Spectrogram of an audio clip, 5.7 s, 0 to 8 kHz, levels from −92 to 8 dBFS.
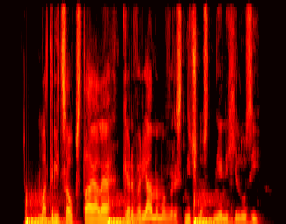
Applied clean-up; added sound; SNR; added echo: classical method log-MMSE.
